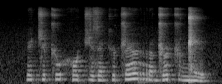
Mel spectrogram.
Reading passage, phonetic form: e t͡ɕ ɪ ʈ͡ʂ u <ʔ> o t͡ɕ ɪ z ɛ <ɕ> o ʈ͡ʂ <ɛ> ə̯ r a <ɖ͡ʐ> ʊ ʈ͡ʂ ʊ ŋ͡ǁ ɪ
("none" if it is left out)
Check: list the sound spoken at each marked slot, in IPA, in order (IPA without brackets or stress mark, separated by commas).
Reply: h, t͡ʃ, ɛ, ɖ͡ʐ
